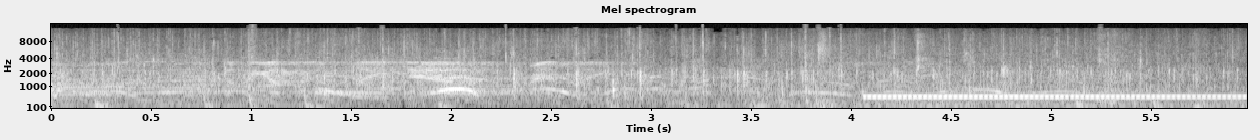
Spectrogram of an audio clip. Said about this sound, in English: He leaves his seat and dials his phone.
